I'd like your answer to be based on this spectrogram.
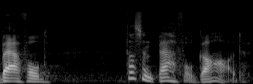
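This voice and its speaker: Someone with an American accent talks at a moderate pace against a quiet background. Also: man. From United States. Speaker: church teacher. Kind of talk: lecture.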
